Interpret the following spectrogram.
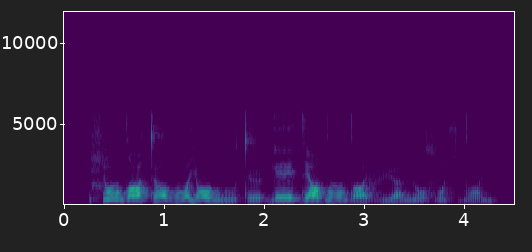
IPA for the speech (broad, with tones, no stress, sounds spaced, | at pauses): ɕ ɔ̃˥ dˤ ø˥ t œ˧ ðˤ u˧ j ɔ˧ ŋ u˩ t ø˩ ɡ e˥ d e˥ dˤ ẽ˧ dˤ i˩ v y˩ ɐ̯ n u˩ zˤ ũ˩ ç dˤ ũ˩ j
